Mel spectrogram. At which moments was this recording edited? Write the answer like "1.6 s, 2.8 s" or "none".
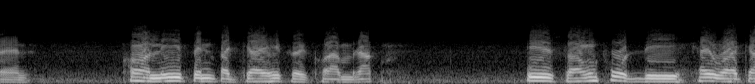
none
